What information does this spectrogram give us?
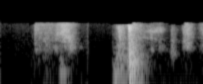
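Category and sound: household object, door being shut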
